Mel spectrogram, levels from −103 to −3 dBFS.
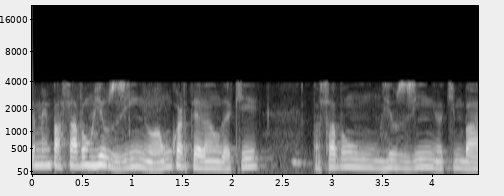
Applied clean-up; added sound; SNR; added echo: none; none; none; none.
